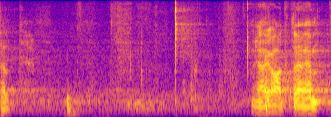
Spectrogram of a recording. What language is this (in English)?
Estonian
